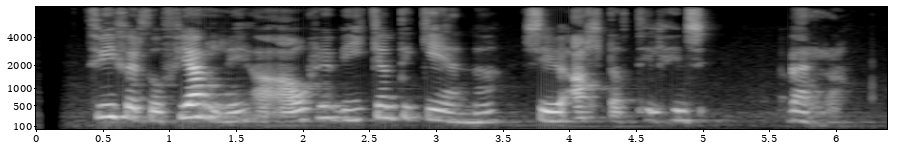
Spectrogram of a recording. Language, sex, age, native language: Icelandic, female, 50-59, Icelandic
